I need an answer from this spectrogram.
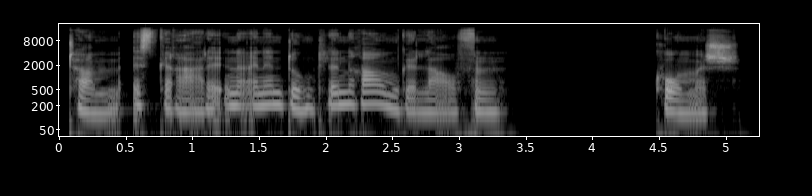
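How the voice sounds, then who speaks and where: A woman narrating short stories for German learners with clear, deliberate scripted reading. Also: sits low, a little mellow, no room sound, clean studio sound.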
